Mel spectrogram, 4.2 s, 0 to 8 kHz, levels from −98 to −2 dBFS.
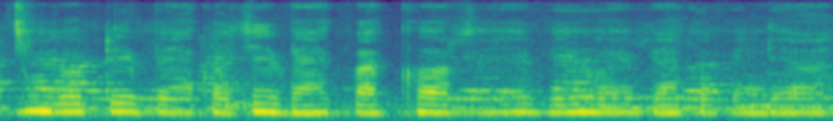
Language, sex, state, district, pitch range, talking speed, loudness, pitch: Odia, male, Odisha, Nuapada, 140-155 Hz, 115 wpm, -17 LUFS, 145 Hz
